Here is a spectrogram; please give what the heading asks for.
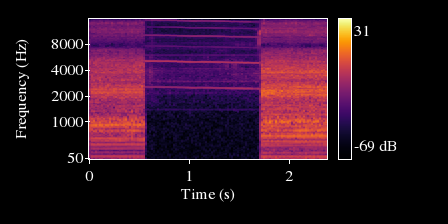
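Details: Lokithor JP400 jump starter's small piston air compressor inflating a tyre from 0 PSI toward 36 PSI: steady loud high-pitched buzz, brief cut-out then even running; normal under load, later shut off on overheating after about 8 minutes.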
